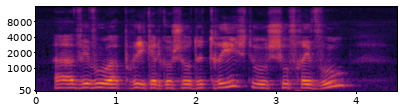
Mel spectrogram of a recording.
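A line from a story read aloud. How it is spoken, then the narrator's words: Timid question. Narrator (French): lui demanda timidement sa femme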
